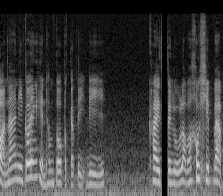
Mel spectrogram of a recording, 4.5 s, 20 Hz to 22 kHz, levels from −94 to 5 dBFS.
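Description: At 3.24 s the speech cuts abruptly to silence for about 115 ms, resuming at 3.37 s. This is a Bluetooth stall, likely caused by radio interference delaying packets so the headphones' buffer emptied and playback halted until retransmitted audio arrived.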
